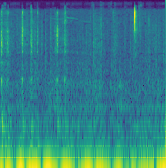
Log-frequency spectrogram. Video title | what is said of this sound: ASMR Car Tapping and Scratching - Ambient ASMR In the Rain | It's a nice chrome shift. I like the way it looks.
